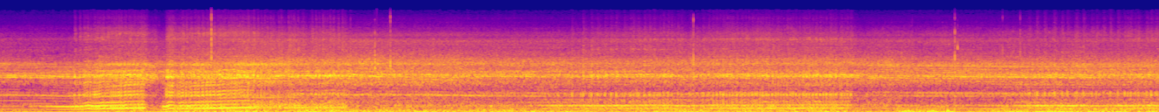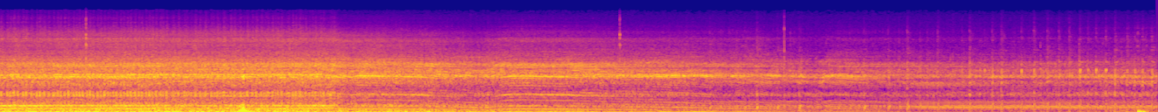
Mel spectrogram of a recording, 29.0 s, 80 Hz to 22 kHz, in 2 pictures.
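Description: Yamaha YZ125 two-stroke single-cylinder engine under way, climbing in pitch twice through quick gear changes in the first few seconds, then holding a steady speed. Later it eases off and winds down and is quieter near the end. A few sharp knocks come in the middle.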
